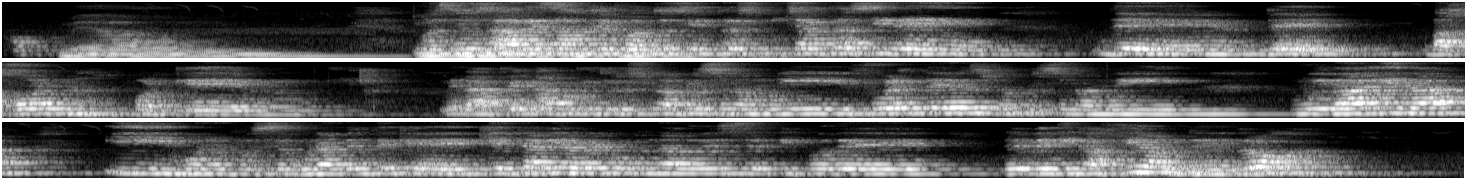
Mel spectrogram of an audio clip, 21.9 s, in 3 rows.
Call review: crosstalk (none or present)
present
